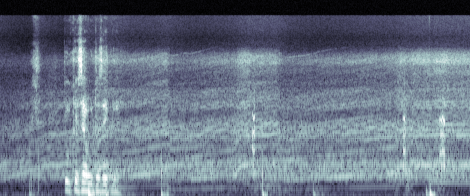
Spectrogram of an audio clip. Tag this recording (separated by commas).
Vehicle, Car, Motor vehicle (road), Speech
